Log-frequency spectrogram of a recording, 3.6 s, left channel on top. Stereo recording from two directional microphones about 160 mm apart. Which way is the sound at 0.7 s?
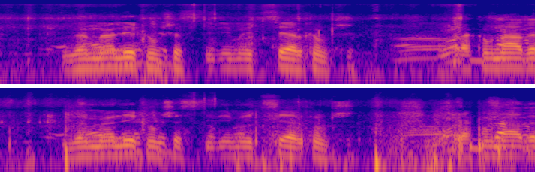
10° right (ahead or behind).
